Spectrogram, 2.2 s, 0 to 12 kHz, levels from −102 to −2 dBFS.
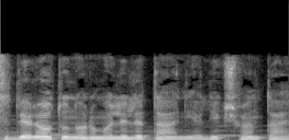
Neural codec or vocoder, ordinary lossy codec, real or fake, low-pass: none; MP3, 48 kbps; real; 7.2 kHz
